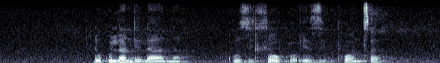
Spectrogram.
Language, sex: Zulu, female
